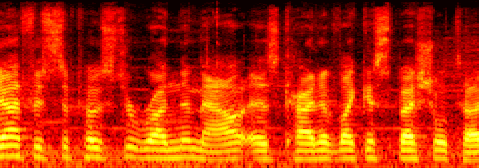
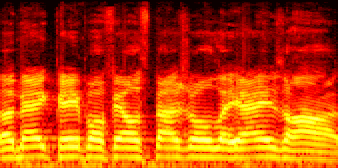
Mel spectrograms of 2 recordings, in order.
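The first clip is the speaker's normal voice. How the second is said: big, loud, comic film-style line delivery; 5 dB louder than usual. Joking with another speaker about a liaison title, say it like Will Ferrell. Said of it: "I wanna say it like Will Ferrell".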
